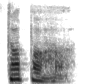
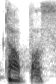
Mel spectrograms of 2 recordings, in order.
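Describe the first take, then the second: First: The word ends with an h and echoed vowel. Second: The word ends with a plain s sound. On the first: The speaker calls it right. "It's tapaha" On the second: The speaker calls it wrong. "There is no tapas"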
